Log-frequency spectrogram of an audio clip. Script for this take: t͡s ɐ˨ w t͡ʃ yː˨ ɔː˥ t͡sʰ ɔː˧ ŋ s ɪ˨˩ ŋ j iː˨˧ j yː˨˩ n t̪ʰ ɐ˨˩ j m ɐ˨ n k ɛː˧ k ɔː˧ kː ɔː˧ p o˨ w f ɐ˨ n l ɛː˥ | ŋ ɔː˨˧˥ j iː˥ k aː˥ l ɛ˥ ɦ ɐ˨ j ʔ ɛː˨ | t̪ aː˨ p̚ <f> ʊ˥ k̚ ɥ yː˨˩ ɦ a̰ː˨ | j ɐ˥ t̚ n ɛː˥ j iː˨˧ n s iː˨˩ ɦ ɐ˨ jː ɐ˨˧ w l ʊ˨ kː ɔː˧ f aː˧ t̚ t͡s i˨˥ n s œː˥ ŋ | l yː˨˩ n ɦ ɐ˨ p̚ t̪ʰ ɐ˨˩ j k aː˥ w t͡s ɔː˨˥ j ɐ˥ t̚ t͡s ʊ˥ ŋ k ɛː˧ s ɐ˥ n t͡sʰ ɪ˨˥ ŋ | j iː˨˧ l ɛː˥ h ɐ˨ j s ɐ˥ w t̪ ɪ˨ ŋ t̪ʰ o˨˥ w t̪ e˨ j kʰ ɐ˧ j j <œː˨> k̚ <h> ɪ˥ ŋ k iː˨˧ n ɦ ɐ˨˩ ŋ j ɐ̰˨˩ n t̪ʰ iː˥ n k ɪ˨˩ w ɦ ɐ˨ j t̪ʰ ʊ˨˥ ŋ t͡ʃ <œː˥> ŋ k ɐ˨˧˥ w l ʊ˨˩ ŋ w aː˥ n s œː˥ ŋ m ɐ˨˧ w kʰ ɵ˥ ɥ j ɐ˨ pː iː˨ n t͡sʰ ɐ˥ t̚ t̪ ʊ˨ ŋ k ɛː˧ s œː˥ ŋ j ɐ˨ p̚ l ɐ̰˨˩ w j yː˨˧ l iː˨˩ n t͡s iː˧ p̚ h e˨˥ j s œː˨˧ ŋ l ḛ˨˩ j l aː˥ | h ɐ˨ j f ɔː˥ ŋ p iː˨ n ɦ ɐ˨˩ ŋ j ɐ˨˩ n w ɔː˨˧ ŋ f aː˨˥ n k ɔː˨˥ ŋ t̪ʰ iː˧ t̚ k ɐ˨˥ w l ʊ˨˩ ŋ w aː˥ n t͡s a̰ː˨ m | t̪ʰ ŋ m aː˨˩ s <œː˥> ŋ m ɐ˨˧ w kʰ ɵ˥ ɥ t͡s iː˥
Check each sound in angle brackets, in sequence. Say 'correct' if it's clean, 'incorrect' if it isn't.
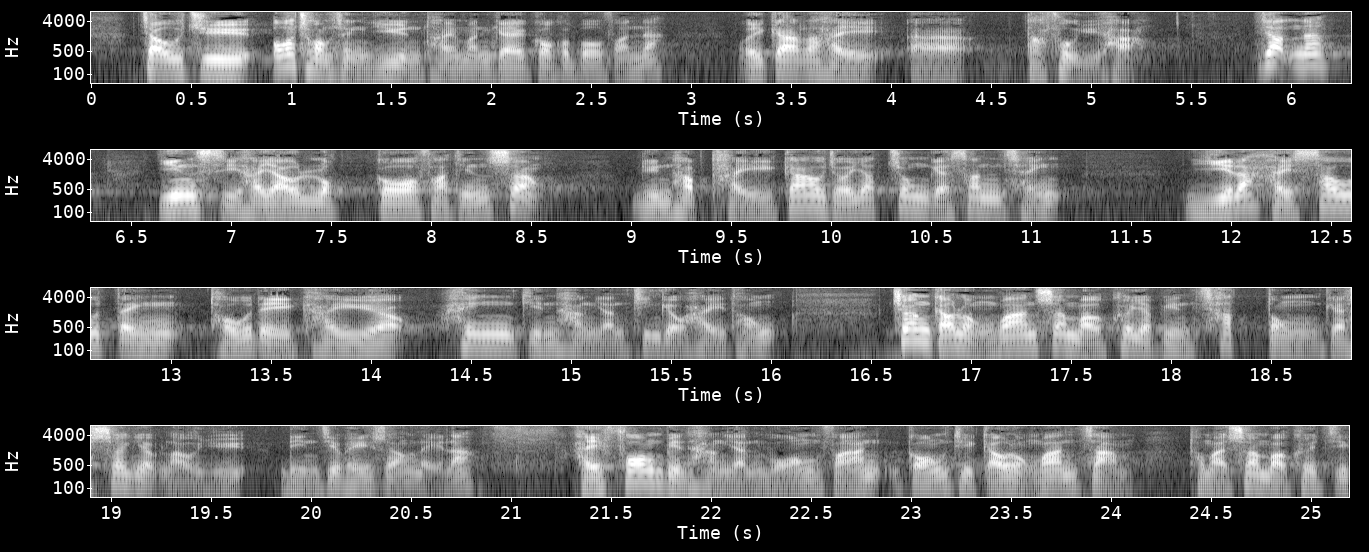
correct, correct, correct, correct, correct

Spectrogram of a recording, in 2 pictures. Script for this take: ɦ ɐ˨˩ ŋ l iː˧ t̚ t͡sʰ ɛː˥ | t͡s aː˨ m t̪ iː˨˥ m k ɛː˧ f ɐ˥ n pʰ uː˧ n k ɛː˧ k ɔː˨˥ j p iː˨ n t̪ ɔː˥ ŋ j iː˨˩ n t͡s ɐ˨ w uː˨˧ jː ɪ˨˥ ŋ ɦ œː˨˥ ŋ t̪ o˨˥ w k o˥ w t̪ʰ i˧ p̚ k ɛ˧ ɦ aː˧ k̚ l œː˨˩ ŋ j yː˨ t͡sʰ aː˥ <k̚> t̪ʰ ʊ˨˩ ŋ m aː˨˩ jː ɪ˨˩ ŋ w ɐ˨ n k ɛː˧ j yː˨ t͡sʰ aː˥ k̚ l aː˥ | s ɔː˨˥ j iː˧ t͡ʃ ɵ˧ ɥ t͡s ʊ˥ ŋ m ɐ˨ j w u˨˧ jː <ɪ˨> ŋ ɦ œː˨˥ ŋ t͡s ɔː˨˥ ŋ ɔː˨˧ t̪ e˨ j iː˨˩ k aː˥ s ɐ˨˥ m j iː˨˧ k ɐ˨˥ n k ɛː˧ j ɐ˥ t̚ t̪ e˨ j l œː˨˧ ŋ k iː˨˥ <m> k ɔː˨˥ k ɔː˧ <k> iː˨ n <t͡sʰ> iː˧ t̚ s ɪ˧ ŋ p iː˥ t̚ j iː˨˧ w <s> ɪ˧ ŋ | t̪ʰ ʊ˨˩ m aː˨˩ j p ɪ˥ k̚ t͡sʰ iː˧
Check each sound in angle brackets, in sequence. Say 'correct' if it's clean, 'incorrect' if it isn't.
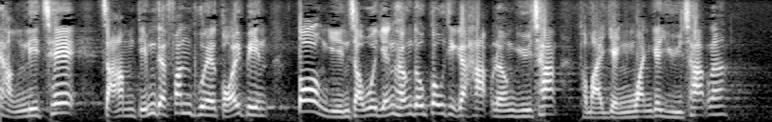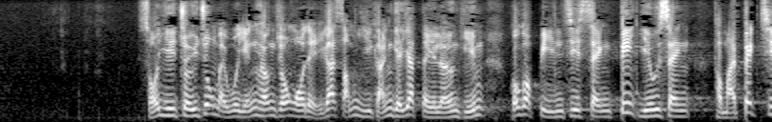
correct, incorrect: ɪ˨˥, correct, incorrect: p, incorrect: t͡s, correct

